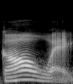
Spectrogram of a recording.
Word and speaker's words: Galway: instead he put out gallway girl and I think that he could have used this opportunity to educate the masses because gway it's pretty easy you pronounce it the way that it's spelled but dunal much harder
